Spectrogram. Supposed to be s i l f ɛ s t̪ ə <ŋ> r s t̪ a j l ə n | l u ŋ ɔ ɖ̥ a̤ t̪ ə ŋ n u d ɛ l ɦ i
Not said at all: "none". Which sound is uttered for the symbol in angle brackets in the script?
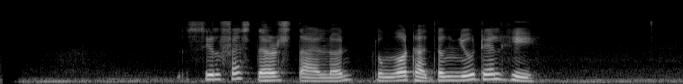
none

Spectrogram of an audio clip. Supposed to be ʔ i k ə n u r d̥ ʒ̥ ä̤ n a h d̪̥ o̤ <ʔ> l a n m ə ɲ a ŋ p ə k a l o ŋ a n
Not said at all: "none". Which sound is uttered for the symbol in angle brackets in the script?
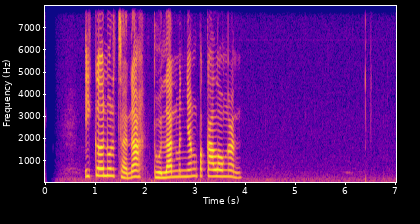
none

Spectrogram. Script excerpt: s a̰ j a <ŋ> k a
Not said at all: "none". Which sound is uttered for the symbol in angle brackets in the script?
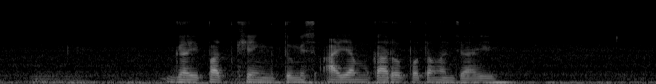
m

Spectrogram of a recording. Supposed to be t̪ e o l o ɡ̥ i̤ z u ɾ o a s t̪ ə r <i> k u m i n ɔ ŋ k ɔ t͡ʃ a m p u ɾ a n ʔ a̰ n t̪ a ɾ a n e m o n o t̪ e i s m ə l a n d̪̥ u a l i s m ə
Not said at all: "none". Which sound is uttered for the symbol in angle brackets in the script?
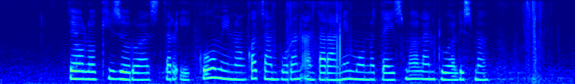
i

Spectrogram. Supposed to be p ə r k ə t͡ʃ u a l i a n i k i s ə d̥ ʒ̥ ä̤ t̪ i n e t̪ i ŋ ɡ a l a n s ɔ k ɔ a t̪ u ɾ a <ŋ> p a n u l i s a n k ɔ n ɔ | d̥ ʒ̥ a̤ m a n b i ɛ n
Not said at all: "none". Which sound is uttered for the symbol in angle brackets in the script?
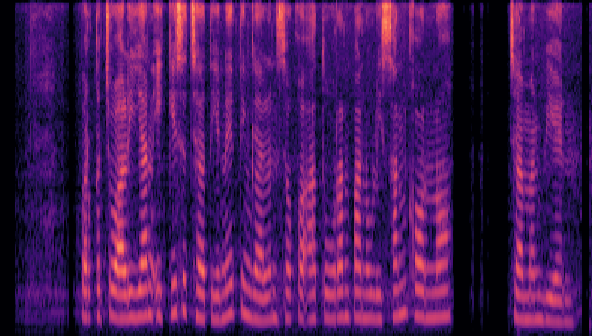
n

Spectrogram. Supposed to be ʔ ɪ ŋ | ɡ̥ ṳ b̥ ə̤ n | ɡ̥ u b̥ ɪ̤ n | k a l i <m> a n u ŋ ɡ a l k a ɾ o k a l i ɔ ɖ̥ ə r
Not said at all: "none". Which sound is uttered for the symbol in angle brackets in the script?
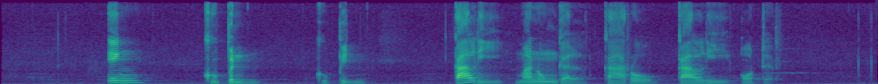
m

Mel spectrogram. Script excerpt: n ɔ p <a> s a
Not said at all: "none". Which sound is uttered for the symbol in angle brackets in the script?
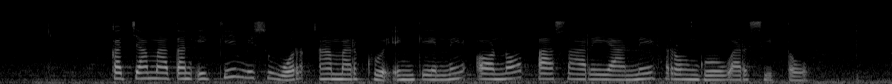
a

